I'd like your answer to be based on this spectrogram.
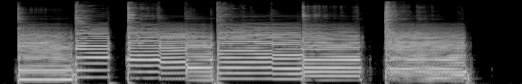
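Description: A heavily distorted electric guitar plays a short riff of chunky power chords, several sustained hits separated by brief silences, loud and close.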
